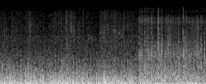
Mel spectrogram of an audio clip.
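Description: Strong wind roars at night during a cloudburst on a highway in Uttar Pradesh, a loud, constant low rumble with buffeting against the microphone throughout.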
